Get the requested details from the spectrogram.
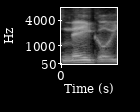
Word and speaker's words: Nagel: Just a note, my surname's pronounced Nagel. You pronounce it like Richard Case Nagel, perhaps.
